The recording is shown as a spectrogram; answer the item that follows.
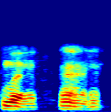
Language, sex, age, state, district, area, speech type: Marathi, male, 60+, Maharashtra, Osmanabad, rural, conversation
